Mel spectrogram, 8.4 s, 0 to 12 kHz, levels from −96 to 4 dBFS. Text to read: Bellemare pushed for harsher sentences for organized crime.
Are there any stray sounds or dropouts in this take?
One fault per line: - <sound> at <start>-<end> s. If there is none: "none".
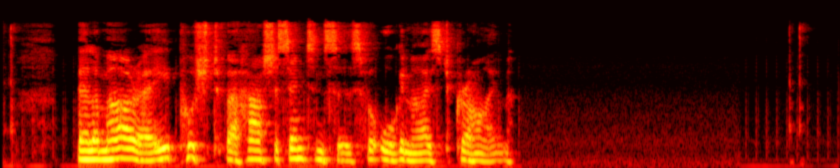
none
